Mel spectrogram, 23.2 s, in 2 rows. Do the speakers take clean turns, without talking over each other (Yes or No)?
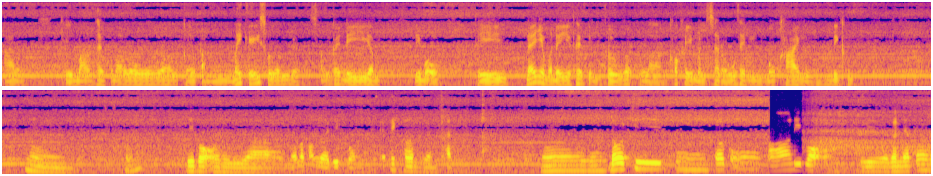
Yes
